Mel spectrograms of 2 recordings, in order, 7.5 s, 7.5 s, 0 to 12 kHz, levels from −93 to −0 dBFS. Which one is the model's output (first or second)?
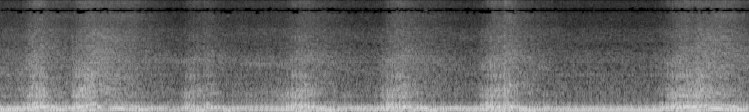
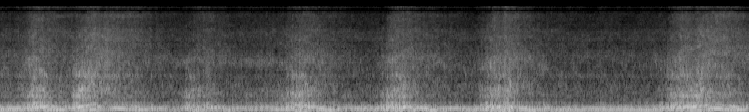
second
